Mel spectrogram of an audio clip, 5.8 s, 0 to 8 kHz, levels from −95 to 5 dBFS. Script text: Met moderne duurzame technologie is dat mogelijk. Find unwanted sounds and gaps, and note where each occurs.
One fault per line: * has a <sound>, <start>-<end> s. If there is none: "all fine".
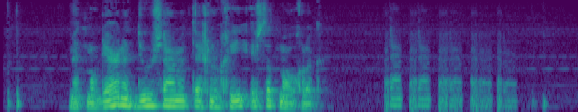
* has a laugh, 3.8-5.2 s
